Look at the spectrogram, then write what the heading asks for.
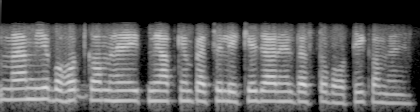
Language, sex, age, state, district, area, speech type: Hindi, female, 30-45, Uttar Pradesh, Hardoi, rural, conversation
